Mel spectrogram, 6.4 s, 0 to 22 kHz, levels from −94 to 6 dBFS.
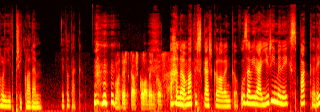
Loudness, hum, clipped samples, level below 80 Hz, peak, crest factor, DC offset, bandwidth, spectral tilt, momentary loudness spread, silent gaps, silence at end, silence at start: -18 LUFS; none; under 0.1%; -50 dBFS; -2 dBFS; 18 dB; under 0.1%; 14.5 kHz; -5 dB/octave; 17 LU; none; 0 s; 0 s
